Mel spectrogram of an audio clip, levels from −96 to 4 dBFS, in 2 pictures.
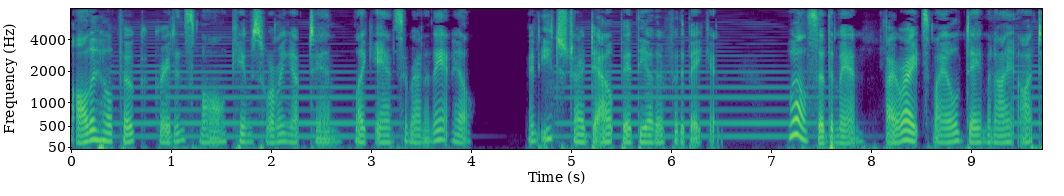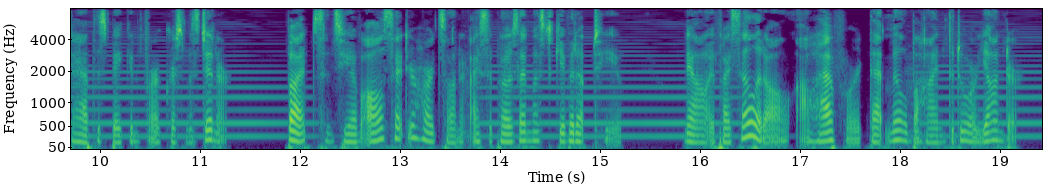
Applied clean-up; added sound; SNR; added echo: none; Bowed string instrument; 17 dB; none.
